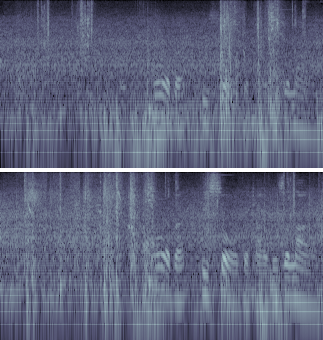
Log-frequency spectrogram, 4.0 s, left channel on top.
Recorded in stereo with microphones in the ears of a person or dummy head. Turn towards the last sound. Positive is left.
turn(degrees=-55)  # may be behind; listen again after turning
